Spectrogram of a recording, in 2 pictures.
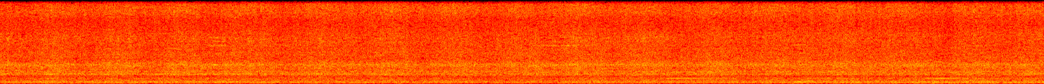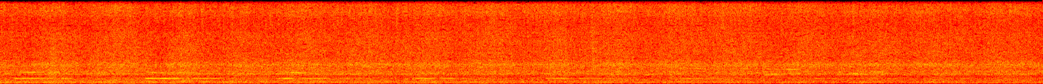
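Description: Train running along the track, heard from aboard: a steady running noise from the train, even throughout.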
